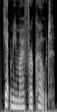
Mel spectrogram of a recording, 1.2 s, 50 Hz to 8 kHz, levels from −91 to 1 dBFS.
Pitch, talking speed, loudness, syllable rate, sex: 190 Hz, 260 wpm, -20 LUFS, 4.9 syllables/s, female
